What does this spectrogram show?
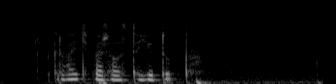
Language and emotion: Russian, neutral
